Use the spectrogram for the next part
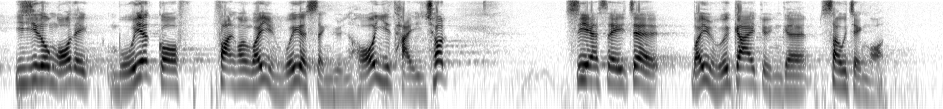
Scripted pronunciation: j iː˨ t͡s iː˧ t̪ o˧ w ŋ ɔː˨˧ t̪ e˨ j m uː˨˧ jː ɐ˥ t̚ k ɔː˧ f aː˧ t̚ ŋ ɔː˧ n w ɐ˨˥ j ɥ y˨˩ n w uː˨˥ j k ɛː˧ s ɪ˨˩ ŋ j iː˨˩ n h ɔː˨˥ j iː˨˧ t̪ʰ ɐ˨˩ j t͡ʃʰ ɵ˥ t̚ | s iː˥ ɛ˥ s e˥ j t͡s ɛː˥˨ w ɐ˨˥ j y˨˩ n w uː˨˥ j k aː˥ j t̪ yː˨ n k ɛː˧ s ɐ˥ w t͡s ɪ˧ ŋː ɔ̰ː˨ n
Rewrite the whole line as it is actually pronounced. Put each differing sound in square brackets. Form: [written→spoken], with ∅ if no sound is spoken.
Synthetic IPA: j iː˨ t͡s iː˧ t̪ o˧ w ŋ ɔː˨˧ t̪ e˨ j m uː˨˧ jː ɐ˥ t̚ k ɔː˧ f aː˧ t̚ ŋ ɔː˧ n w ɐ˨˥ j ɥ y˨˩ n w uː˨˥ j k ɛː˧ s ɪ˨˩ ŋ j [iː˨˩→yː˨˩] n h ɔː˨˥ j iː˨˧ t̪ʰ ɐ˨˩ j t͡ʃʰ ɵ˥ t̚ | s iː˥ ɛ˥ s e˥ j t͡s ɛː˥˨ w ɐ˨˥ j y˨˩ n w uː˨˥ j k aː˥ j t̪ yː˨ n k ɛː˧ s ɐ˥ w t͡s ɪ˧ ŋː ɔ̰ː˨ n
